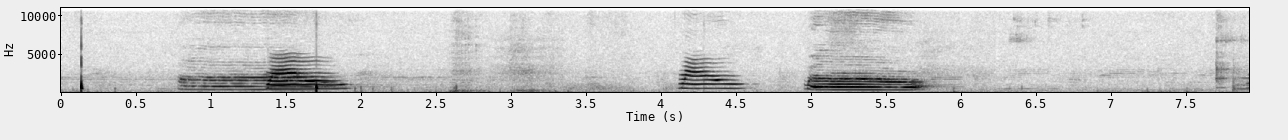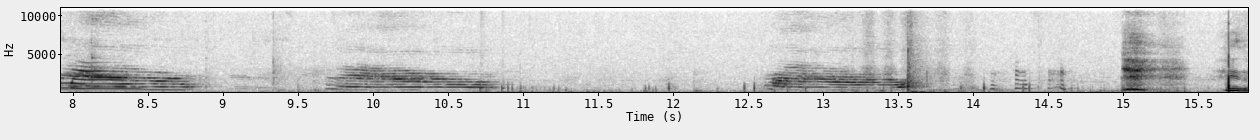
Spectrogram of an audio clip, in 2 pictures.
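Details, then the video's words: Fang, a pet cat, keeps replying to people's fake meowing with odd, deranged meows. Six or seven short harmonic meows come in bursts across the room, some with falling pitch, separated by quiet gaps. "Cat Meowing"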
